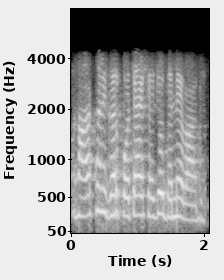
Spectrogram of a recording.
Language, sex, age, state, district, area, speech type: Sindhi, female, 45-60, Madhya Pradesh, Katni, urban, conversation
